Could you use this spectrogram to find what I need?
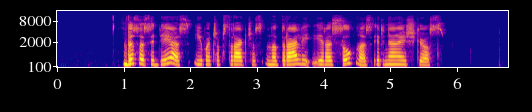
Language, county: Lithuanian, Kaunas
